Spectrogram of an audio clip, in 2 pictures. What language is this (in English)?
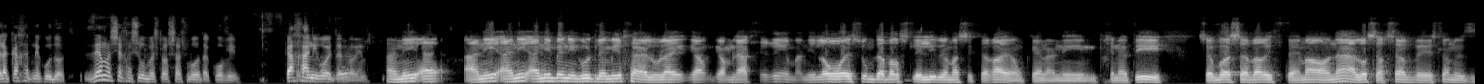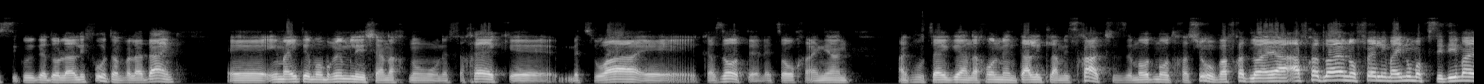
Hebrew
